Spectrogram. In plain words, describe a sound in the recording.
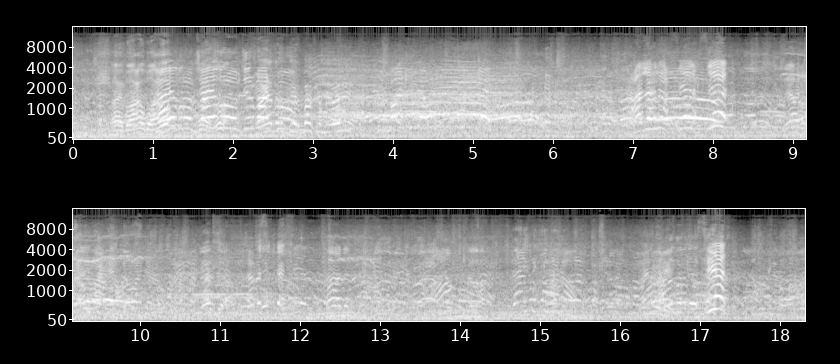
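A man shouts close by.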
